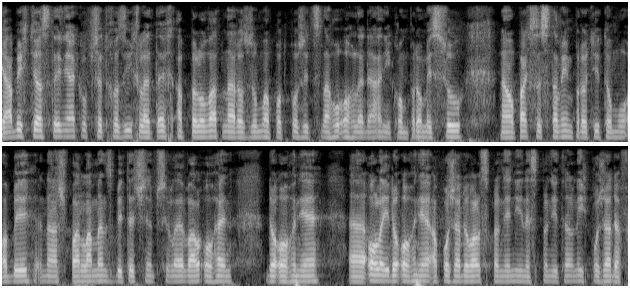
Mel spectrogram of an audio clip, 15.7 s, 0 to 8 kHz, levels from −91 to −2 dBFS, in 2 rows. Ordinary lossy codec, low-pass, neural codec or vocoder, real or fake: none; 7.2 kHz; codec, 16 kHz, 16 kbps, FunCodec, trained on LibriTTS, 50 frames a second; fake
